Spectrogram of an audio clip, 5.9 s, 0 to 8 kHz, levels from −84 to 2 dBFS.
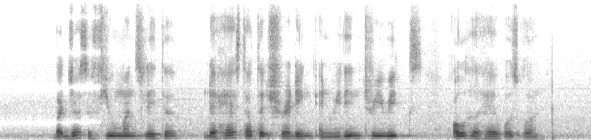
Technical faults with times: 0.00-1.00 channel delay (comb filtering)

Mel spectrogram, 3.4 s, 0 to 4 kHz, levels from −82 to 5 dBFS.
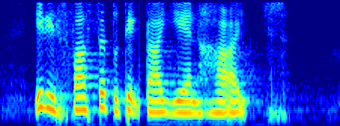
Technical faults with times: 1.38-1.54 skip ahead

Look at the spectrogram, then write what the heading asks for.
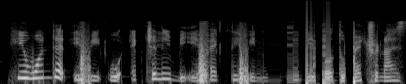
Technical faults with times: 2.57-3.30 robotic sound from repeated short buffers

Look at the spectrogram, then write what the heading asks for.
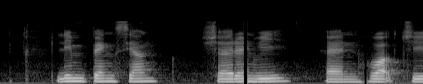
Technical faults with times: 2.43-2.48 unconcealed Bluetooth headset packet loss
3.64-3.67 unconcealed Bluetooth headset packet loss

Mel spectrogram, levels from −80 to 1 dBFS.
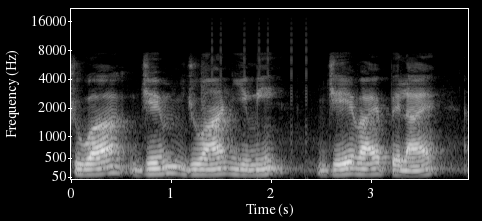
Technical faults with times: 0.56 dropped samples
1.40-2.36 GSM signalling bursts
1.86 dropped samples

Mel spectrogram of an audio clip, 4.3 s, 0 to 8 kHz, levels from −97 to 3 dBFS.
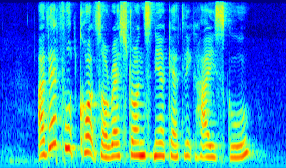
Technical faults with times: none

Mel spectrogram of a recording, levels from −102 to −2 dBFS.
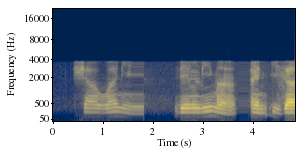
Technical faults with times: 0.27-4.81 automatic gain rising
1.62-1.82 packet loss with last packet repeated
3.74-3.92 packet loss with last packet repeated

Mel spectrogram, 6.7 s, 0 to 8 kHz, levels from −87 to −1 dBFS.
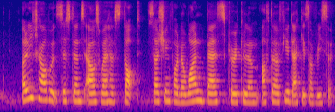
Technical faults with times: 1.15-6.19 clock drift buffer slips

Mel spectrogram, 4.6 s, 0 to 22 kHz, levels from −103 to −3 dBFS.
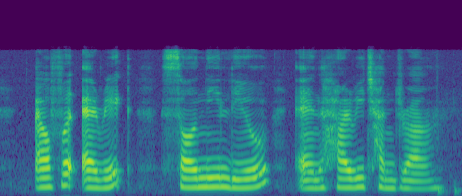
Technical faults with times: none

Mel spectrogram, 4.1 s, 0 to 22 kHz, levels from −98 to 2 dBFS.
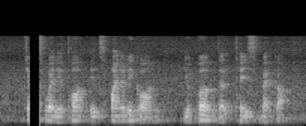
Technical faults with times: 0.39-0.53 digital broadcast dropout

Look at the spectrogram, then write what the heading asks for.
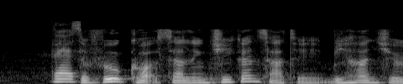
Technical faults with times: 0.81-4.04 section at the wrong speed

